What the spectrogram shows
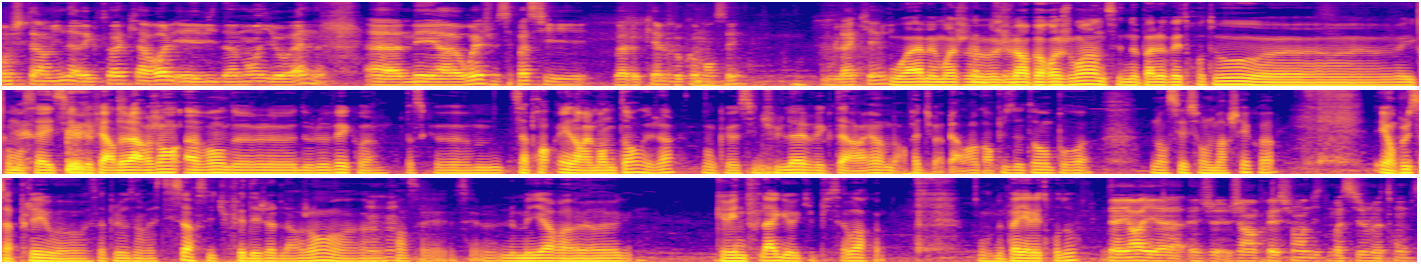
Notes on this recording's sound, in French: Cet épisode a été enregistré à l'occasion de Zero-to-One - l’événement. Cet épisode a été enregistré à l'occasion de Zero-to-One - l’événement.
